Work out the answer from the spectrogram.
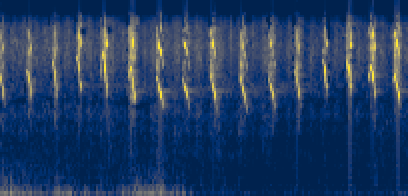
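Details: Osprey calling at a nest in the Finger Lakes region, US, with three birds present: a rapid series of sharp, high, slurred chirps repeated about four per second, over low wind rumble and banging from a camera housing in the first half.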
